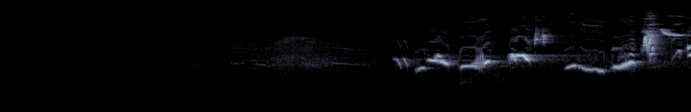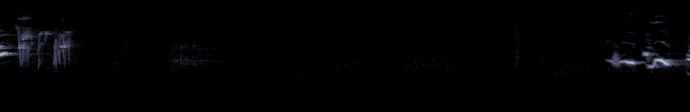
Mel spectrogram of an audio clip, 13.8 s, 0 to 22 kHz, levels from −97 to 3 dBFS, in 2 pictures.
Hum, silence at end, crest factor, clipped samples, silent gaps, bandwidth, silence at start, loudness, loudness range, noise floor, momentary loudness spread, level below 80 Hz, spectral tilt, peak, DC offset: none; 0 s; 22 dB; under 0.1%; none; 14 kHz; 3.95 s; -24 LUFS; 10 LU; -82 dBFS; 17 LU; under -90 dBFS; 12.5 dB/octave; -10 dBFS; under 0.1%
